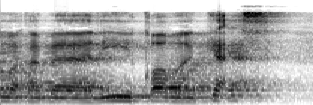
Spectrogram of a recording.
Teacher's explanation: کأس کا حمزہ ساکن یہ جھٹکے سے ادا ہوگا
